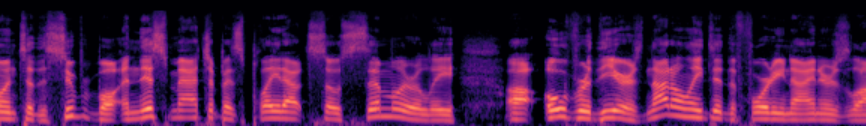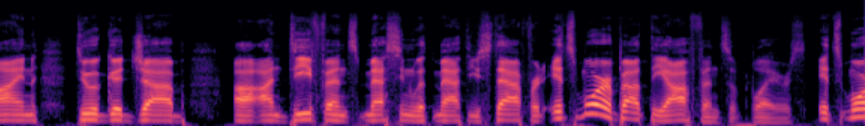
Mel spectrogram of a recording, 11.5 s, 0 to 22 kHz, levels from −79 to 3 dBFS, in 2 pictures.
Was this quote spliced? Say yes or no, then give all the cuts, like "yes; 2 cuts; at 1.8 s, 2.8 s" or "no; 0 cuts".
no; 0 cuts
